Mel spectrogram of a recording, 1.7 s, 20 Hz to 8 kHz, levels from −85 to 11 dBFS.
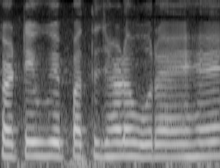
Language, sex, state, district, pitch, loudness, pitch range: Hindi, female, Chhattisgarh, Balrampur, 240 Hz, -14 LUFS, 235-245 Hz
